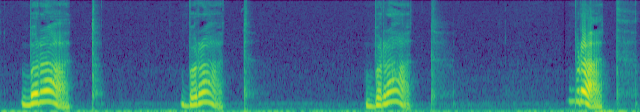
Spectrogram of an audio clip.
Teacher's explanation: There should be no buzzing or aspiration. It's not brat with the tip of the tongue, but jo tank lips.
